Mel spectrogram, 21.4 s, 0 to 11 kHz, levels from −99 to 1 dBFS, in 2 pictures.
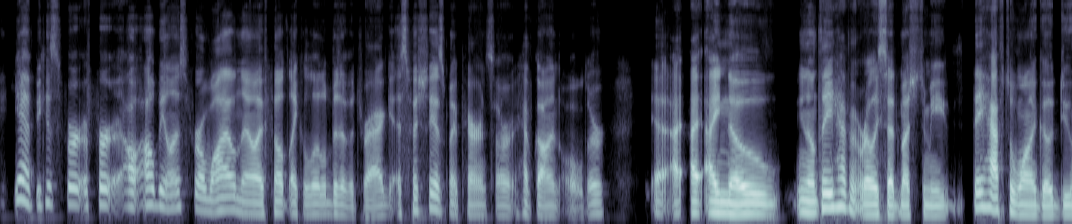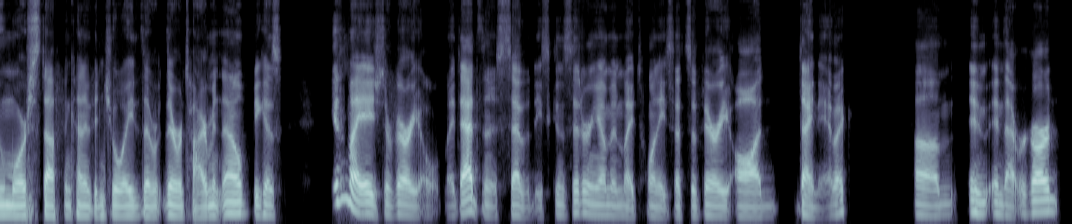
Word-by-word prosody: Yeah, 260 -4 +1
because 210 +2 -10
for 205 -3 -2
for, 200 -1 -1
I'll 180 - +1
I'll 200 +1 +1
be 190 -2 -3
honest, 175 +1 -6
for 155 - -3
a 145 - +2
while 145 +3 +1
now, 120 -2 0
I 110 - +3
felt 120 +2 -2
like - - -5
a - - -6
little 110 0 -2
bit 110 -1 -4
of 100 - -4
a - - -8
drag, 95 +1 -4
especially 140 +9 -5
as 145 - -3
my - - -4
parents 100 -1 -6
are 95 -1 -6
have - - -6
gotten - - -1
older. 115 +1 -7 0.5
Yeah, - - 0
I 120 - +7
I - - +1
I - - +9
know, 110 -1 +7 0.2
you 130 - +2
know, 120 -1 +7
they 170 +5 +7
haven't 175 -6 +2
really 105 -1 +7
said 100 0 +3
much 100 - +1
to 100 - -5
me, 95 0 -1 0.2
they 175 - +4
have 145 -5 +6
to 130 - +2
wanna 105 -2 +4
go 95 0 +3
do 100 +2 -1
more 100 0 +2
stuff 100 -2 0
and 100 - -8
kind 95 -3 -1
of 90 - -8
enjoy 95 0 -2
their 95 0 -3
their 105 -1 +1
retirement 95 +1 -2
now 115 0 +3
because 100 -1 -5 0.5
in 240 +4 -2
my - - +5
age, 115 -4 +3
they're 105 - -7
very 100 -2 0
old, - - -17
my - - -13
dad's - - +3
in - - -9
his - - -14
70s, 90 -3 -6
considering 110 0 -5
I'm 100 -1 -4
in 95 - -9
my - - -6
20s, 90 -4 -9
that's - - -10
a - - -8
very 95 -2 -2
odd 90 0 -1 0.2
dynamic, - - -4 0.7
um, 105 +1 -3 0.2
in 120 -2 -2
in 115 -2 -5
that 105 - -5
regard, 125 +3 +3
105 Hz, 240 wpm, -26 LUFS, 95-125 Hz, 0.7 s, I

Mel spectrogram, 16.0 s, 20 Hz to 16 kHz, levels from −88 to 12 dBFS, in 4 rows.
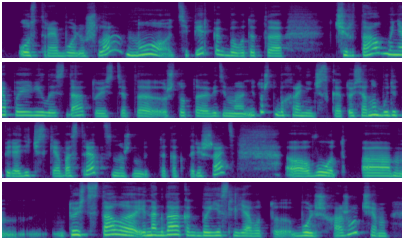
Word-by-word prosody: острая 205 -4 0
боль 180 -1 -3
ушла, 215 +7 -2
но 250 +4 +3
теперь 275 +10 -5
как 265 -4 -3
бы 200 -2 0
вот 190 +2 -5
эта 180 -3 -2 0.5
черта 220 - +1
у - - -9
меня 250 -2 +5
появилась, 215 -5 0
да. 220 - -1
То 175 -7 -9
есть 170 +1 -8
это 180 -2 -4
что-то, 195 -4 -4
видимо, 175 -2 -2
не - - -3
то 425 - -1
чтобы 245 - -3
хроническое, 185 -5 -4
то 190 - -3
есть 190 - -4
оно 235 +5 +5
будет 215 -1 +1
периодически 195 0 -3
обостряться, 200 - -2
нужно 170 -2 -5
будет 155 - -9
как-то 170 0 -11
решать. 180 - -2 0.5
А, 165 0 +2
вот, 195 -1 +1
ам, 185 -2 +1 0.5
то - - +3
есть 255 0 +5
стало 255 -5 +6
иногда, 230 +5 +7
как 210 -5 -2
бы, 205 - +4
если 205 -1 0
я 190 -2 +1
вот 175 0 -7 0.2
больше 190 0 +2
хожу, 310 - -1
чем, 195 - -5
200 Hz, 180 wpm, -21 LUFS, 180-225 Hz, 0.5 s, иногда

